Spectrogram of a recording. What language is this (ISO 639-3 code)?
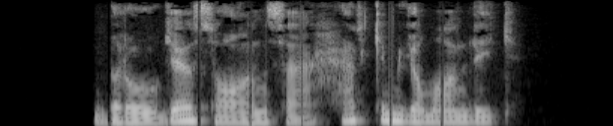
uzb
